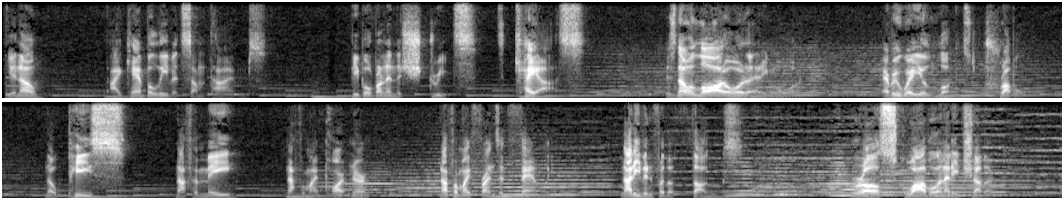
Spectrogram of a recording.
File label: reading noir crime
